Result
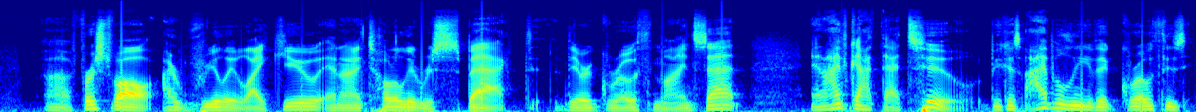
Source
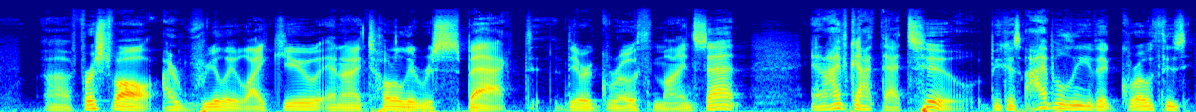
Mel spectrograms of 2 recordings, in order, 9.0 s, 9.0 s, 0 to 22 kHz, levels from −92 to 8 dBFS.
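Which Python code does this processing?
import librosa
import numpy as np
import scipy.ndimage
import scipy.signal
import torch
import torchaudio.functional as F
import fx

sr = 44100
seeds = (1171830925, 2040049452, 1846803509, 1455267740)

y = fx.buffer_crackle(x, sr, first_s=0.45, period_s=0.45, block=256, kind='repeat')
y = y * 10.0 ** (-8.5 / 20.0)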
